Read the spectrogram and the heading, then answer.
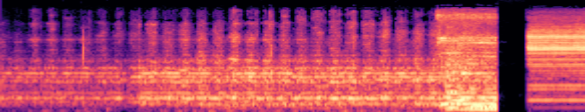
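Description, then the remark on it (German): Music plays, then a doorbell cuts in with two loud, harsh buzzing rings separated by a brief pause, drowning out the song. “die Tür hat geklingelt.”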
